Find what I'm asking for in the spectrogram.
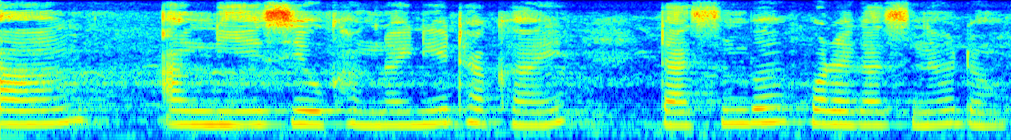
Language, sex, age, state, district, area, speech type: Bodo, female, 18-30, Assam, Chirang, rural, spontaneous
